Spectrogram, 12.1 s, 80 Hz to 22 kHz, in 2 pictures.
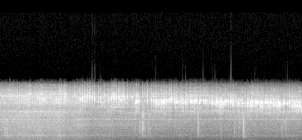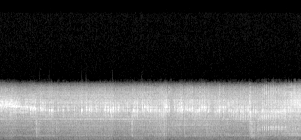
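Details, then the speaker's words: Stock 1991 Toyota MR2 Turbo, cold idle after sitting days: harsh gritty metal-on-metal scraping grinding, usually on warm-up, not from belts; owner suspects turbo compressor wheel scraping housing, some shaft play; ticking rattles are an exhaust leak. "So 91 MR2 turbo making a pretty bad, strange noise. It's usually on warm up."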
